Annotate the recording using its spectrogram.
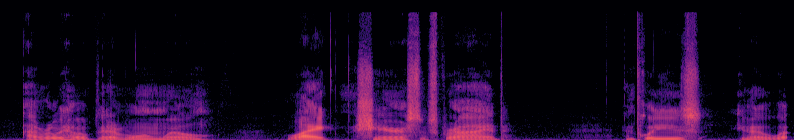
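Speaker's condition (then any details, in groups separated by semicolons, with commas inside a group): Cerebral palsy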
